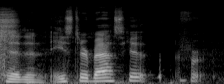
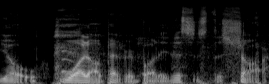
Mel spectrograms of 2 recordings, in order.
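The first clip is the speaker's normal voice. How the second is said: exaggerated deep voice, lower and quieter; 6 semitones lower, 5 dB quieter than usual. Greeting everybody while boasting of the deepest voice: put-on deepest voice. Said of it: "I got the deepest voice in the studio".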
